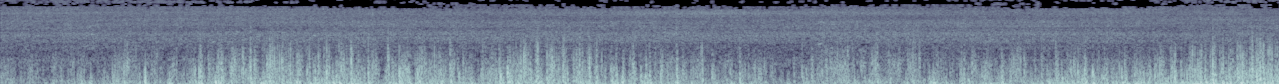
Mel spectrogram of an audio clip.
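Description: Water fountains spray and splash into a canal.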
